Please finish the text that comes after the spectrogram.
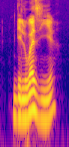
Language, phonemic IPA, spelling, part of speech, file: French, /lwa.ziʁ/, loisirs, noun, Fr-loisirs.ogg
- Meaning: 1. plural of loisir 2. recreation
